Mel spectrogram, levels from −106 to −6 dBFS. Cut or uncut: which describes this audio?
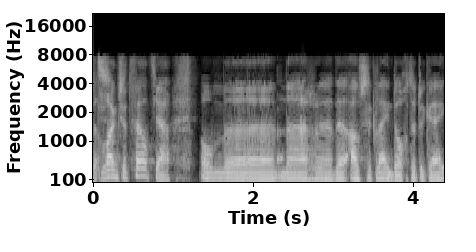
cut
